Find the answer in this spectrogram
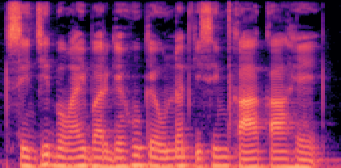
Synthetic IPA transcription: sɪ̃ɲt͡ʃɪt̪̚bɐʋaːibɐɾɡeːɦũkeʊnːət̪kɪsɪmkakaɦɛː

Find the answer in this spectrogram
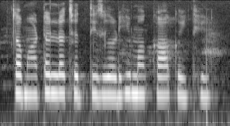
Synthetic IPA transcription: t̪əmaʈəllat͡ʃʰət̪ːis̬ɡəɽ̤imãkakəit̪ʰe

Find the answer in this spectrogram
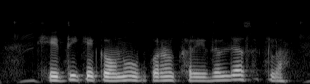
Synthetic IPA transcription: kʰeːt̪iːkeːkəːnõːʊpkəɾəɳkʰəɾiːd̪əld͡ʒaːsə̥klaː

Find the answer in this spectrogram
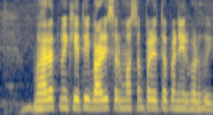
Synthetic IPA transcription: bʱaːɾət̪mẽkʰeːt̪ibaːɽɪsɔːɾmɔːsəmpɐɾjʊt̪opɐɾnɪɾbʱəɽɦui

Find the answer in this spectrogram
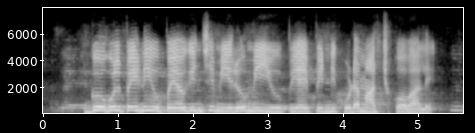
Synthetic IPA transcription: ɡuːɡɐlpejnːiupɐjoːɡiɲt͡ʃimiːɾumiːjuːpiɐjpinːikuːɽaːmaːɾt͡ʃu̥kɔːʋaːli

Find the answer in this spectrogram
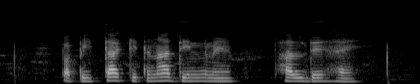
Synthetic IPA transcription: pəpɪt̪akɪt̪nad̪ɪnmẽ | pʰəld̪eɦɛː

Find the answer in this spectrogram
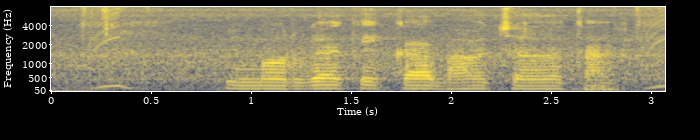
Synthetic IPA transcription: mʊɾɡakekabʱawt͡ʃəld̪ət̪ʰa

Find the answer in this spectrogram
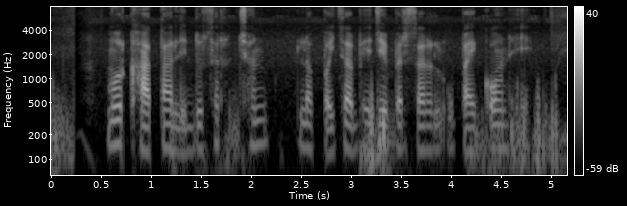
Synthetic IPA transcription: moːɾkʰaːt̪aled̪usəɾd͡ʒʱən | ləpəɪsabʱeːd͡ʒebəɾsəɾəlʊ̰paːekɔːnɦɛ̰ː

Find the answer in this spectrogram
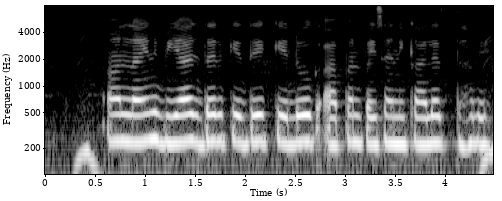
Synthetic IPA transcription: ɔːnlaːɪnʋɪjaːd͡ʒd̪əɾked̪eːkʰːeloːɡa̰ːpənpəɪsanɪkaːlət̪̚ːəʋeː

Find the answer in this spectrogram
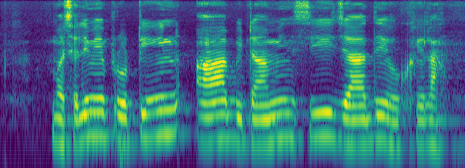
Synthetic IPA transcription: mət͡ʃʰlimẽpɾoːʈiːnaːbɪʈaːminsid͡ʒjaːd̪eɦokʰeːlaː

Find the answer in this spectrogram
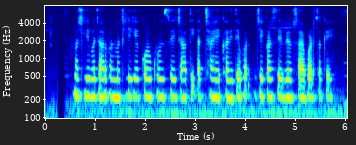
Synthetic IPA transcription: mɐt͡ʃʰlibɐd͡ʒaːɾpɐɾmɐt͡ʃʰlikekoːnkoːnsed͡ʒaːt̪iʔɐtːʃʰaɦɛkʰɐɾiːd̪ʱebə̰ɾd͡ʒeːkəɾseʋjəwsaːjbɐɽ̤sɐkeː

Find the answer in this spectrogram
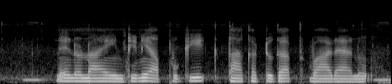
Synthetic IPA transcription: ne̞ːnunaːiɳʈiniɐpːukit̪aːkɐʈːuɡaːʋaːɽaːnu

